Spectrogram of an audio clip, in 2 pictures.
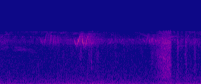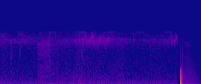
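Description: Faint, scattered high chirps and short calls of wild birds, heard through a trail camera's small microphone. Near the end comes a single sharp click and then a moment of dead silence as the recording cuts off.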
